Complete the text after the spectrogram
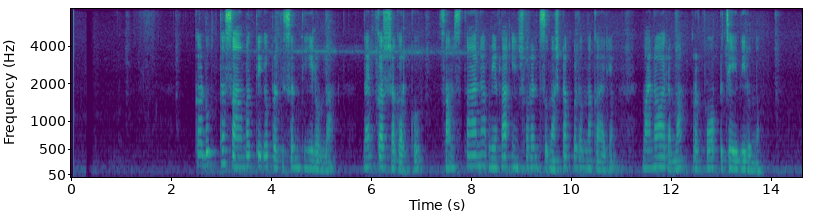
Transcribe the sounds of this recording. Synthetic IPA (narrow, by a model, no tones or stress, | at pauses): kɐɽut̪ːɐsaːmbɐt̪jiɣɐprɐðisɐnd̪ʱijiluɭːɐ̰nelkɐrʂɐɣɐrkɨsɐmst̪ʰaːnɐʋiɭɐʔinʂurɐnsɨnɐʂʈɐpːe̞ɽunːɐkaːɾjɐmː | ɐnoːɾɐmɐripːo̞ːrʈɨt͡ɕe̞jt̪iɾunːu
